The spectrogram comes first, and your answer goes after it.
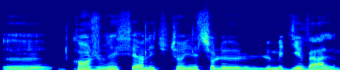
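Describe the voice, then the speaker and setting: A man answering viewer questions in a casual software tutorial, talking hesitantly with many fillers and restarts. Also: mid-range voice, steady tone, a little slow, highs cut off. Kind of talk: casual screen-recorded Q&A.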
